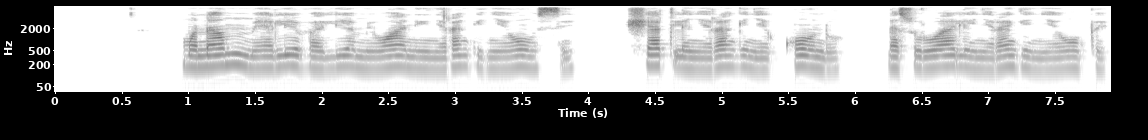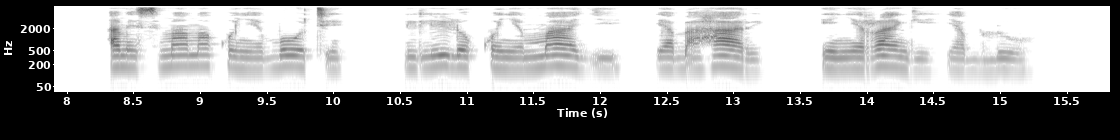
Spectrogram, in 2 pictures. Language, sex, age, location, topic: Swahili, female, 25-35, Mombasa, government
